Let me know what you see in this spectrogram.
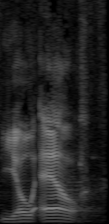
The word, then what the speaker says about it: Joel: There is no J sound in the entire Hebrew language. Sometimes it's an H. Most cases, it's in a Y. In the case of Joel, his name is pronounced Yoel.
